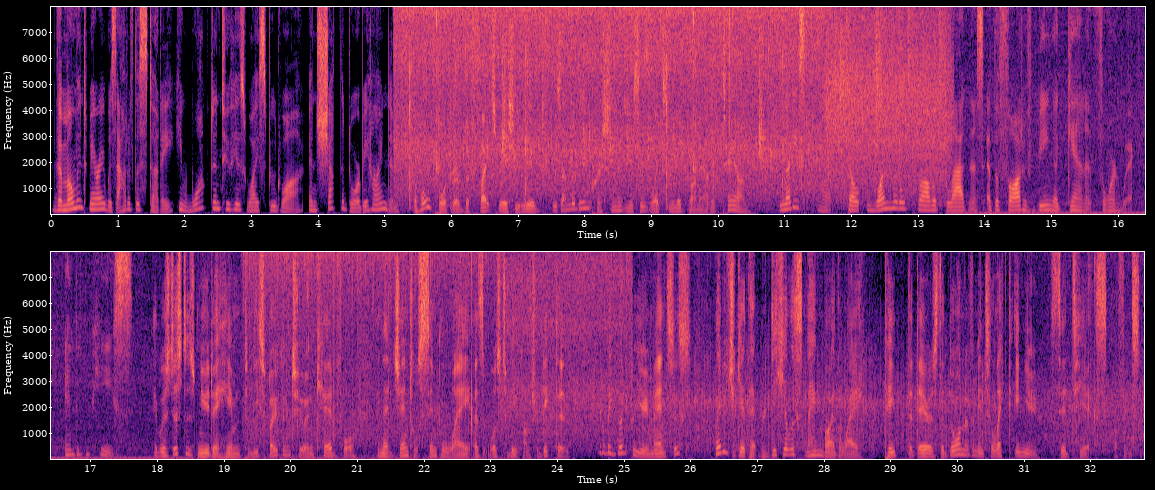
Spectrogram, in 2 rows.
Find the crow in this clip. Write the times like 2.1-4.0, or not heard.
not heard.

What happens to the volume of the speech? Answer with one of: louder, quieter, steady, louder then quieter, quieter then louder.
steady.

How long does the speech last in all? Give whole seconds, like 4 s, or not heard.
33 s.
